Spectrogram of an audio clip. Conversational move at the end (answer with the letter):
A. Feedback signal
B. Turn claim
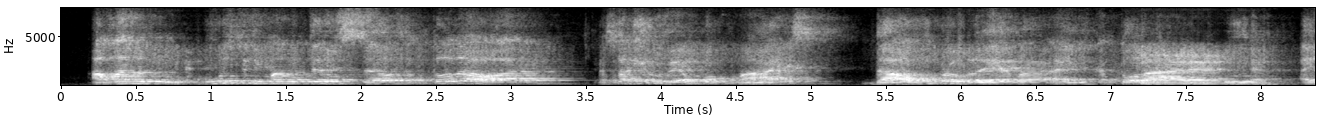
A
